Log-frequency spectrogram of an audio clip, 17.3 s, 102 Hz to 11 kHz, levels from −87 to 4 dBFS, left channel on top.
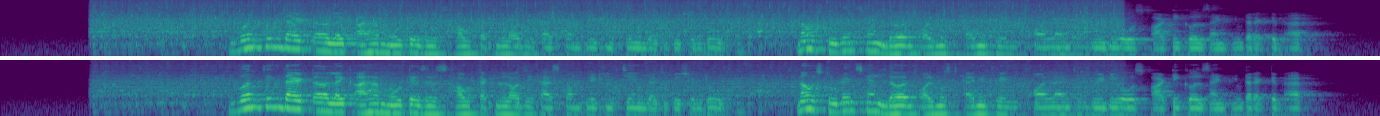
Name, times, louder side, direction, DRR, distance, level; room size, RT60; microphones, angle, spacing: sound 1, 1.1-14.1, left 4 dB, 65° left, 1.1 m, -39 dB
voice 1, 2.9-9.1 10.0-16.3, right 3 dB, 50° right, 7 dB, 0.7 m, -30 dB
18.0 x 17.0 x 2.8 m, 0.91 s
head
